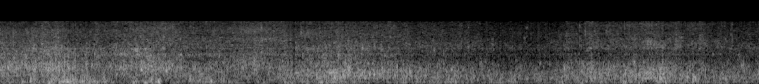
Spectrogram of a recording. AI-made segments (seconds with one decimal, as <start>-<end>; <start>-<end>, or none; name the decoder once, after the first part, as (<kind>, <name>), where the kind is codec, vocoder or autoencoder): 0.0-4.0 (vocoder, WaveNeXt); 4.8-7.6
